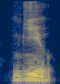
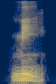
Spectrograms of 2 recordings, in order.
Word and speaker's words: mu: was something close to Moo or moo exactly in Co Greek it was pronounced mu in modern Greek it's pronounced me moo likely came came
